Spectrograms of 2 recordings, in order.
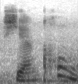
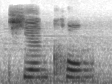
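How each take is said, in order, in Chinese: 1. 第一个音节升，第二个音节降。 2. 两个音节都读高平调。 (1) "填空的填是二声，空是四声" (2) "天空两个都是一声"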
